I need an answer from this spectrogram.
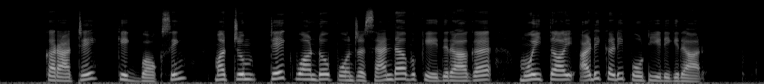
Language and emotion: Tamil, neutral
